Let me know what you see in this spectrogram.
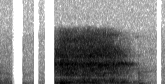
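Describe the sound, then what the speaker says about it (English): A single deep breath drawn in through the nose or mouth, close and fairly loud, a steady airy rush lasting about half a second, with no one talking. "let's take in a deep breath"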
